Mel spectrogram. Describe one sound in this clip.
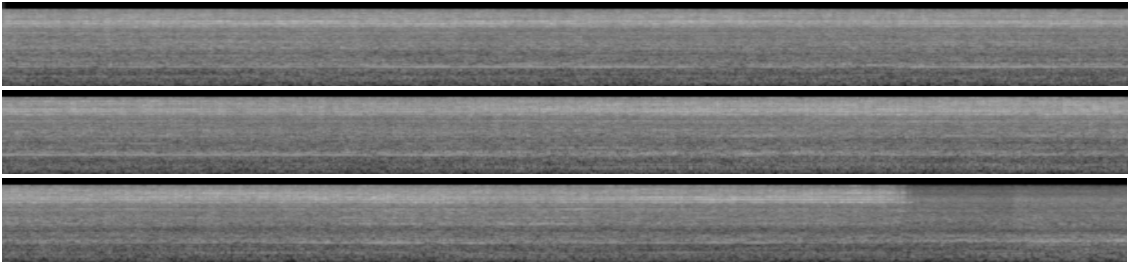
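A band saw cuts through a log with a steady, loud hiss.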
